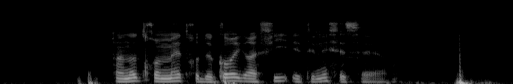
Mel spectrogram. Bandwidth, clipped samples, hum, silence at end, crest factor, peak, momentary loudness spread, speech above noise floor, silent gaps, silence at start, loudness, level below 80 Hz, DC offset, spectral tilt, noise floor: 8.2 kHz; under 0.1%; none; 0.2 s; 20 dB; -16 dBFS; 16 LU; 41 dB; none; 0.8 s; -35 LUFS; -44 dBFS; under 0.1%; -6 dB/octave; -76 dBFS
